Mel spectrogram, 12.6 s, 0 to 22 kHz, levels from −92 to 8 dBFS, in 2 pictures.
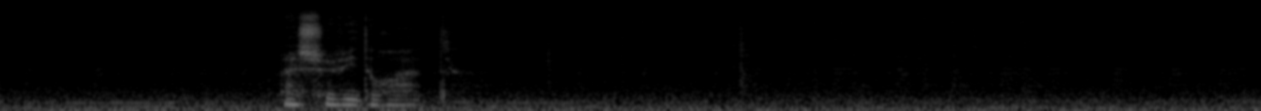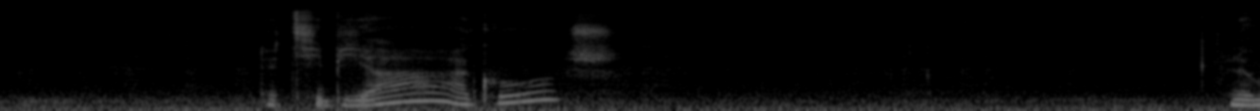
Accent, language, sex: French, French, female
